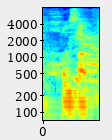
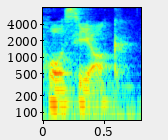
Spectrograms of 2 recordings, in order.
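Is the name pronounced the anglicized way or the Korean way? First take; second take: Korean; anglicized. First: The name is said with its Korean pronunciation. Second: The name is said with an anglicized misreading. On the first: The speaker calls it right. "like a Hoseok, for instance" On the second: The speaker calls it wrong. "would be like Hoseok or something like that"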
